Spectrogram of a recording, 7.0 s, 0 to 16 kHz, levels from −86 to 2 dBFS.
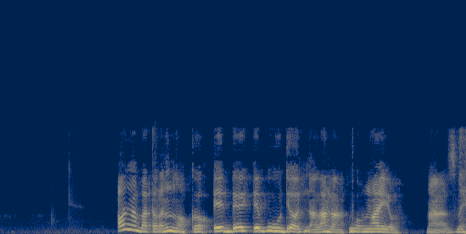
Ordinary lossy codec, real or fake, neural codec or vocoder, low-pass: AAC, 48 kbps; fake; codec, 16 kHz, 1 kbps, FunCodec, trained on LibriTTS, 50 frames a second; 7.2 kHz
